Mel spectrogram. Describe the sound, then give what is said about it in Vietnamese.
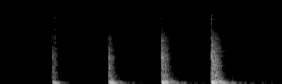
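Timid knocking on a door: four evenly spaced, dull knocks, each short and moderately loud, with silence between them. “Có tiếng gõ cửa rụt rè.”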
